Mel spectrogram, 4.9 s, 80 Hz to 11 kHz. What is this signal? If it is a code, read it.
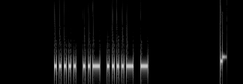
Morse code, heard as a keyed tone, about 25 wpm, 700 Hz. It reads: 5U4T
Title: Four Challenging Letter-Number Combinations 25wpm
